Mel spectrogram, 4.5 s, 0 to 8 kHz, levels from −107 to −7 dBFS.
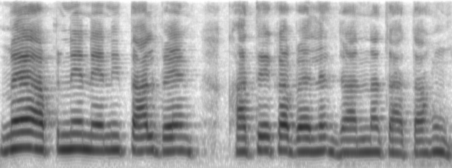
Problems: constant background noise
